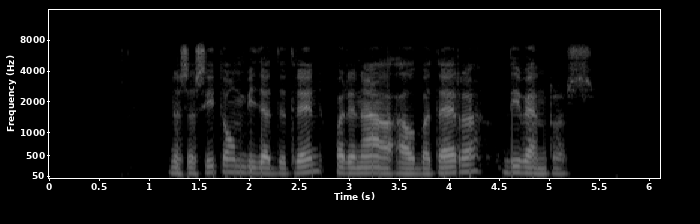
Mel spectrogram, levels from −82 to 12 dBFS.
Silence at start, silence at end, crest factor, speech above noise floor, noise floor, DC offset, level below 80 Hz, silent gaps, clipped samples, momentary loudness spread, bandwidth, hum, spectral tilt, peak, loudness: 1.2 s; 0.7 s; 20 dB; 48 dB; -88 dBFS; under 0.1%; -72 dBFS; none; under 0.1%; 12 LU; 7.6 kHz; none; -3.5 dB/octave; -20 dBFS; -39 LUFS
